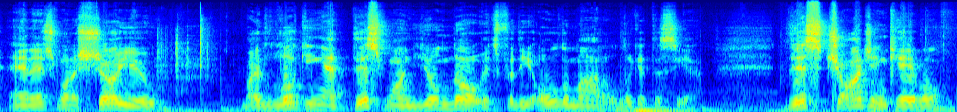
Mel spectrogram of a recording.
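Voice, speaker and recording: Chatty man demoing gadgets, bright tone. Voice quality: low-key, self-described monotone. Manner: chatty, rambling, demonstrating gadgets. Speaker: YouTube vlogger. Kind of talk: casual tech demo vlog. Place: home desk.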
